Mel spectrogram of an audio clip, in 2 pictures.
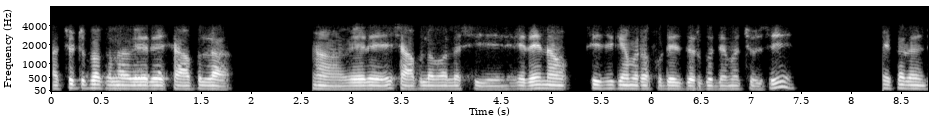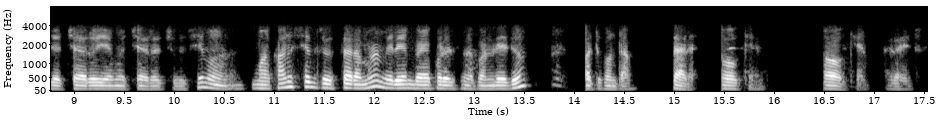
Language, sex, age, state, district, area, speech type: Telugu, male, 30-45, Andhra Pradesh, Nellore, urban, conversation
